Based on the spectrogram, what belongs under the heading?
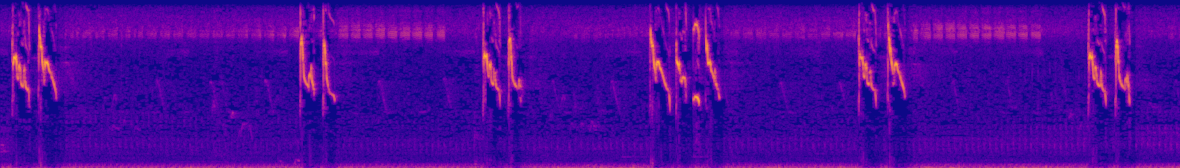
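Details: Buxtoni mountain white-eye giving a 'ngalas' lure song meant to set other birds singing: brief clusters of piercing high chirps about every two seconds, with long pauses, a constant faint high whine and a soft low hum.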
